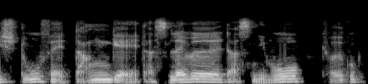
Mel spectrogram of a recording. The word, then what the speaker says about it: Niveau: Ein hohes Niveau, also Niveau 프랑스어라서 발음이 Niveau입니다. 조금 길게 장음.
